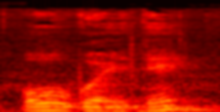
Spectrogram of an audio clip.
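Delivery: normal talking voice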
